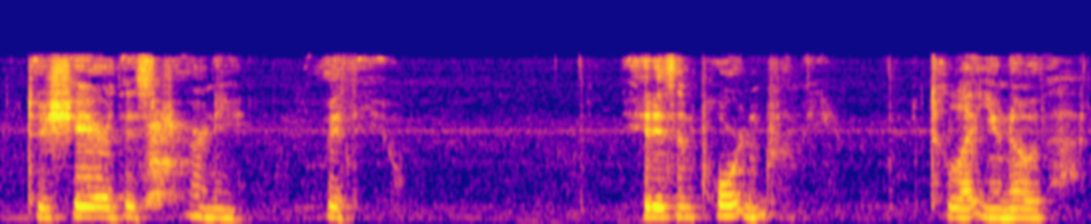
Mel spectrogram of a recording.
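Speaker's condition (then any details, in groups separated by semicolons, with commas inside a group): ALS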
